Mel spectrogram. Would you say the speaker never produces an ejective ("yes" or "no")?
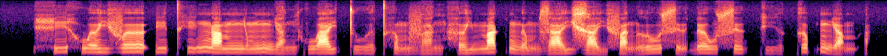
yes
